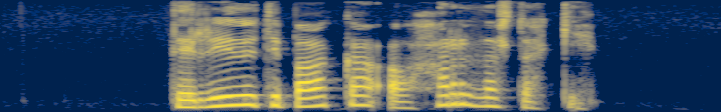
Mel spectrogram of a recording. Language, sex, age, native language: Icelandic, female, 50-59, Icelandic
